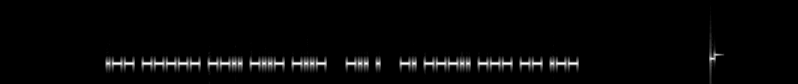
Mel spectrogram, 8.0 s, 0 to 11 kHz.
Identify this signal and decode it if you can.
Morse code, heard as a keyed tone, about 40 wpm, 700 Hz. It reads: W0ZXX DE N8OMW
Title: USA Callsign DE Callsign - 5 Characters - 40wpm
